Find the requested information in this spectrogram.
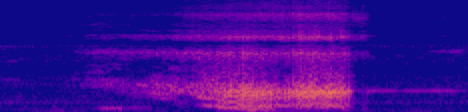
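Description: A single rising, rattling snore on an in-breath, ending abruptly, with faint background hum: snoring.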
